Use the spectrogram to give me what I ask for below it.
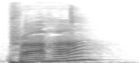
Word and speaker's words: Praha: P-R-A-H-A, I think. – Where's Praha? – I don't know. Is it maybe Prague? Is that how you pronounce Prague if you're a Czechoslovakian? – Praha? – Is it? Is that possible? – Yes, Prague. Yeah, Praha. You pronounce it Prague. Praha.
